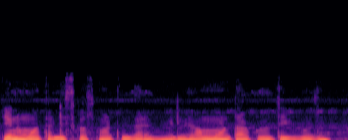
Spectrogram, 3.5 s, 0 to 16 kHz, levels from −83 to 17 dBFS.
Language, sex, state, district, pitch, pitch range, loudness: Kannada, male, Karnataka, Koppal, 115 Hz, 110-125 Hz, -17 LUFS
